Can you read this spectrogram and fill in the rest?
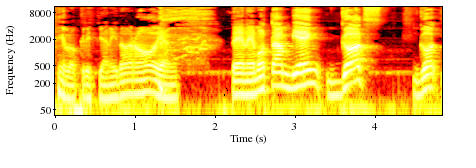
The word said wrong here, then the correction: God's Not Dead: ya lo dije mal, God's Not Dead.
